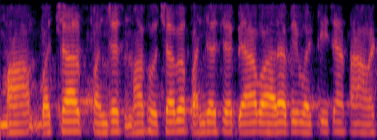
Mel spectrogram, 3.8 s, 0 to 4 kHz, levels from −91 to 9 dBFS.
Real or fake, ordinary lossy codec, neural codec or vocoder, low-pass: fake; none; codec, 16 kHz, 16 kbps, FunCodec, trained on LibriTTS, 50 frames a second; 3.6 kHz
